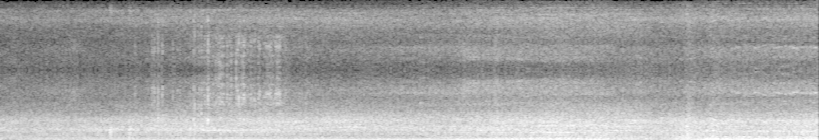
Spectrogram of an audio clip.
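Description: Skateboard wheels roll and rumble on concrete.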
